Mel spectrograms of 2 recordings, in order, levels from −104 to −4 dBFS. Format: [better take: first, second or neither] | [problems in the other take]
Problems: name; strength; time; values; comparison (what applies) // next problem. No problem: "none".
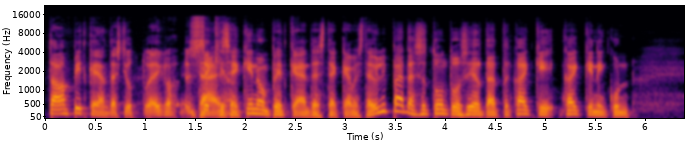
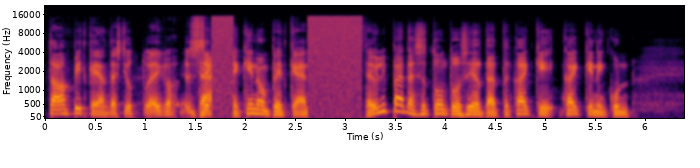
first | audio cutting out; filled with static; at 1.5 s and at 2.5 s for 0.5 s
